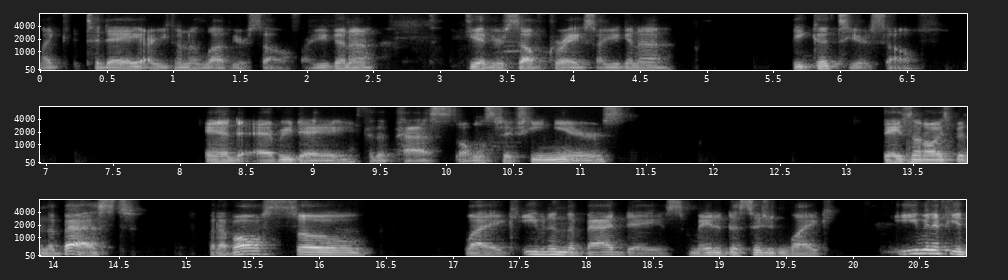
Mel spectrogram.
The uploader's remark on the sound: From Raleigh, NC & Austin, TX on Zoom.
